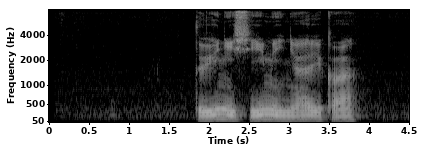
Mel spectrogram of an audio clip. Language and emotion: Russian, sad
